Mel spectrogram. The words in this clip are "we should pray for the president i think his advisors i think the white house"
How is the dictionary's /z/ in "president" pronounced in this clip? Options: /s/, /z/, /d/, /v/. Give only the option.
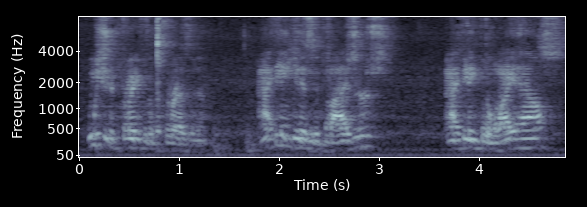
/z/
